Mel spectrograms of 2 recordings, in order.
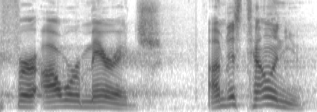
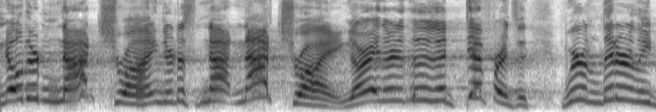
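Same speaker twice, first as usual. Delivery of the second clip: higher and louder, stressing not; mock argument shout; 9 semitones higher, 8 dB louder than usual. Husband shouting back at his wife in the car, loud and insistent. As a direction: replay the shouting match, hitting NOT hard. Retold screaming match in the car.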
